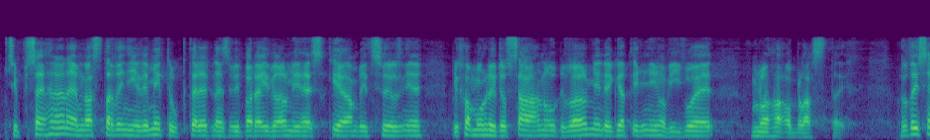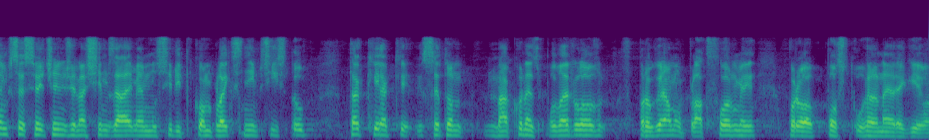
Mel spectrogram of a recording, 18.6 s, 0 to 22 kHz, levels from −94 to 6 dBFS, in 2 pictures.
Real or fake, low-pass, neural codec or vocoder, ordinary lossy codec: fake; 7.2 kHz; codec, 24 kHz, 3 kbps, HILCodec; none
